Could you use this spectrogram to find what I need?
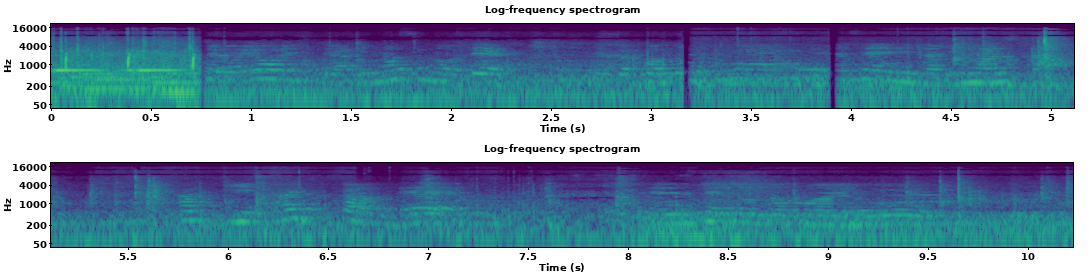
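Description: Children murmur and chatter quietly nearby.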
